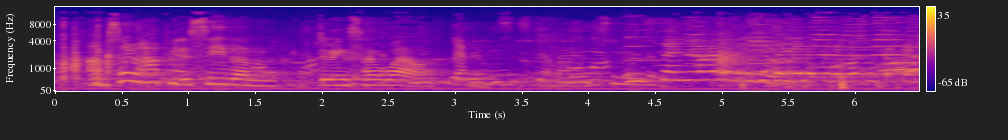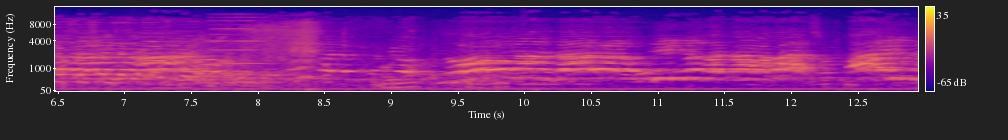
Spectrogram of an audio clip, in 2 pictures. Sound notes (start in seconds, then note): 0.0 applause; 4.3 non-english speech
